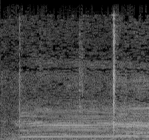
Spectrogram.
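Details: Young bull or heifer calf at the Ambari cattle market: a single steady, level lowing tone held for over a second, with busy market voices and faint clatter behind it.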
